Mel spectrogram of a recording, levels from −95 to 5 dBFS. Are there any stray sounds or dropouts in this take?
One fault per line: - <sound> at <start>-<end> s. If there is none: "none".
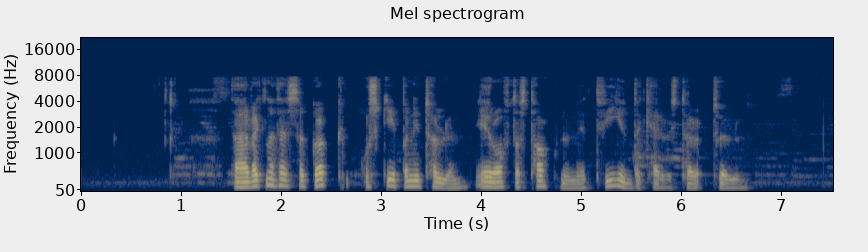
none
